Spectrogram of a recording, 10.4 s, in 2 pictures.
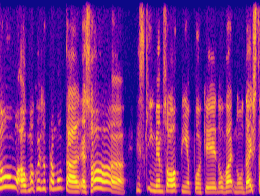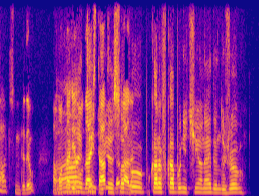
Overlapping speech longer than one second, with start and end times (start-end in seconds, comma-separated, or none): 6.3-8.0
